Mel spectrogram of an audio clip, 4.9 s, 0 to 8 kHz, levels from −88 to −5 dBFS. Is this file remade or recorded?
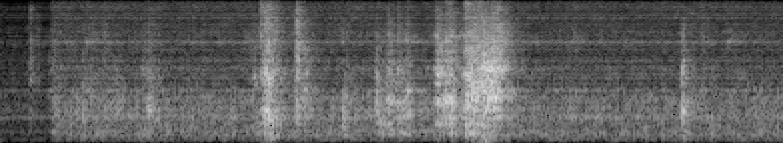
remade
